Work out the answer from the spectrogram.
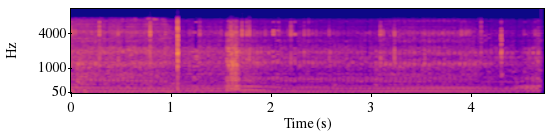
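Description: Yamaha Star Stryker's V-twin engine running steadily while riding at road speed, with wind noise over the microphone. A short sharp click comes about a second in.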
